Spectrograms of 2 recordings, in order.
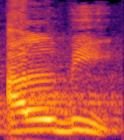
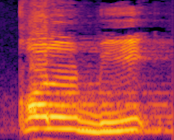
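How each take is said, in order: First: The word begins without the q sound. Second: The word begins with a deep q sound.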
